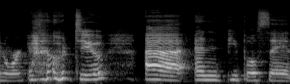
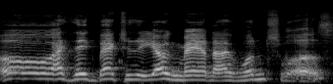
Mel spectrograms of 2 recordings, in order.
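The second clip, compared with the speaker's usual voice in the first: put-on old man voice. Looking back on years gone by, in a put-on old man voice. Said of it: "I love that you all of a sudden have an old man voice".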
